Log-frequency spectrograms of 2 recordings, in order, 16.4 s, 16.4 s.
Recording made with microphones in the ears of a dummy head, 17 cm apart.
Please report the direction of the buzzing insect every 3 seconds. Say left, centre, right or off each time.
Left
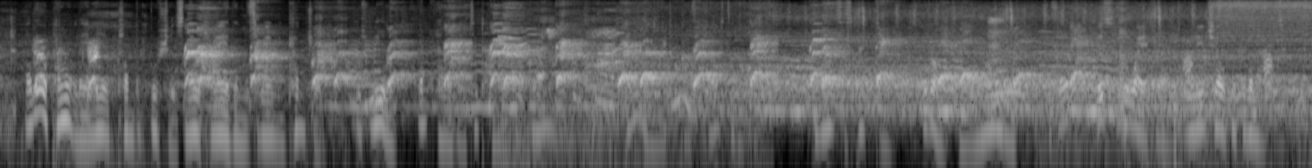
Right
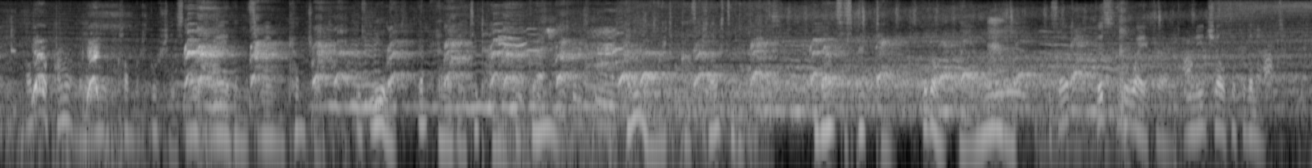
right, right, right, centre, left, left.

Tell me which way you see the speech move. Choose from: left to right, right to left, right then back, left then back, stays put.
right then back.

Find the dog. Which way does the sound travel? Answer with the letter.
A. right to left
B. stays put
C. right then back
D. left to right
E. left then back
A.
